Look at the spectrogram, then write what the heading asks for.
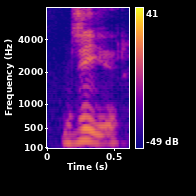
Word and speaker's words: de ir: De ir, we just say dir.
